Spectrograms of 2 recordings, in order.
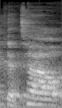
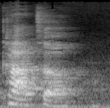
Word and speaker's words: Qatar: karta cuz you know we were saying kqatar all along but kata is the official way to pronounce it and they was like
